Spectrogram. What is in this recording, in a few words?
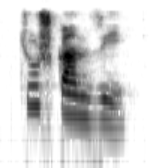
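"чушканзі", Komi, female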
